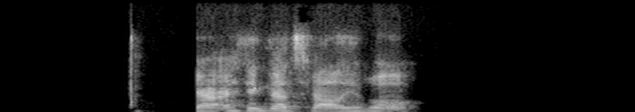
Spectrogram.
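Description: Another young woman speaks calmly over an online call.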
